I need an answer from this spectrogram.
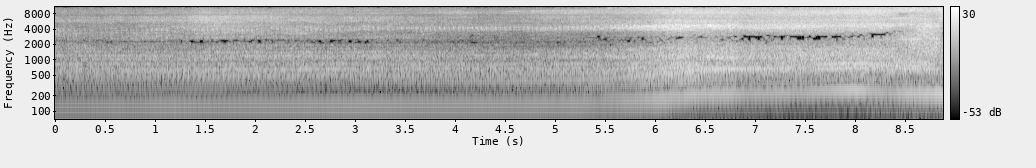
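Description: The OM603 straight-six turbodiesel of a 1986 Mercedes-Benz 300D, fitted with a Holset HE351 turbo, running hard as the car accelerates toward and past. The steady drone climbs in pitch about six seconds in, is loudest near the end, and drops in pitch as the car goes by.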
